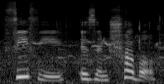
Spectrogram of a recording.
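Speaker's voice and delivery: plain reading voice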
